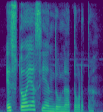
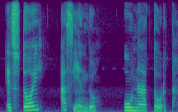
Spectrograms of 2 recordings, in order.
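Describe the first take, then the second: First: Said in the usual way. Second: Segmented example with clear pauses. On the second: Shown as a demonstration. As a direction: break the sentence up for learners. Teacher models example slowly, then naturally.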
